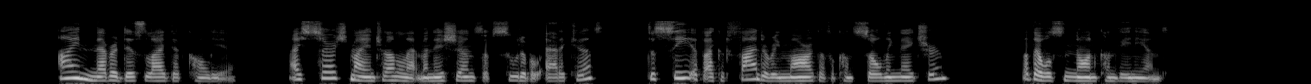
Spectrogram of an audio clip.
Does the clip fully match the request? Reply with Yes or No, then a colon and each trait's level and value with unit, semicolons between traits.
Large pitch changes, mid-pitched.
Yes: wide, 5.9 semitones; medium, 175 Hz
